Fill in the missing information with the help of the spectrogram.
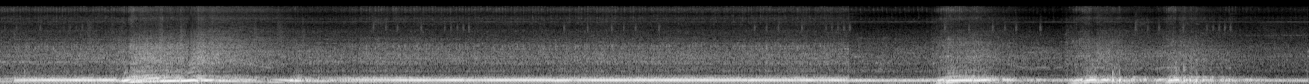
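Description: Porsche 911 GT3's naturally aspirated flat-six, breathing through an Akrapovič slip-on muffler, being revved. There is a quick rise and fall in pitch a second or two in, then a steady held rev for several seconds, then it drops back with a few short throttle blips near the end.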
